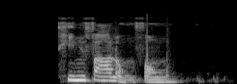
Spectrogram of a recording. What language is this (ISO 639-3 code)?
yue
